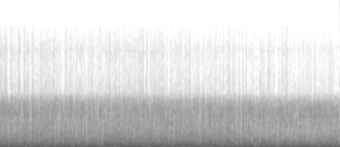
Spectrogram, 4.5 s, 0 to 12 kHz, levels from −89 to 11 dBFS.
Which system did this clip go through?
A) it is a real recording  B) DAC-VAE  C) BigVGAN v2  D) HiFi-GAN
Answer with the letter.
A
